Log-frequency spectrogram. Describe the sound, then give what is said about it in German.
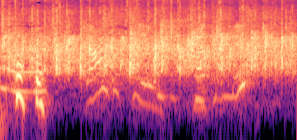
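An audience applauds author and podcaster Nathalie Stüben as she is introduced, in a dense, steady wash of clapping that holds at an even loudness throughout, with faint cheers and voices mixed in beneath. “Ein Applaus für Nathalie Stüben, bitte.”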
